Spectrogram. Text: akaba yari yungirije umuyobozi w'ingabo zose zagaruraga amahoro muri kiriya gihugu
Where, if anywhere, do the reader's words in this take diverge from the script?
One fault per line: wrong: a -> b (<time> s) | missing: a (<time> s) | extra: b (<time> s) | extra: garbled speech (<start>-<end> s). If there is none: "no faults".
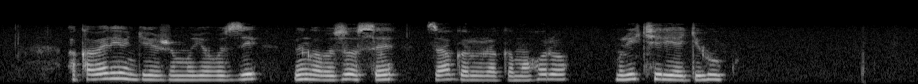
no faults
